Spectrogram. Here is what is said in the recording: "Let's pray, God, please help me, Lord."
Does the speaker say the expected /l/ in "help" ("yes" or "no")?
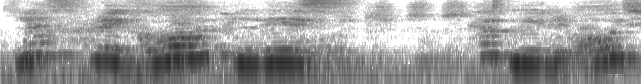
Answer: no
